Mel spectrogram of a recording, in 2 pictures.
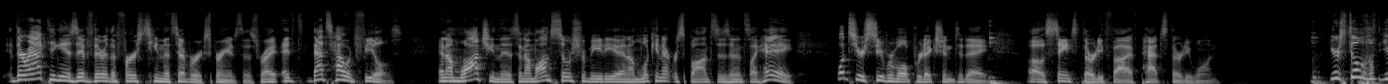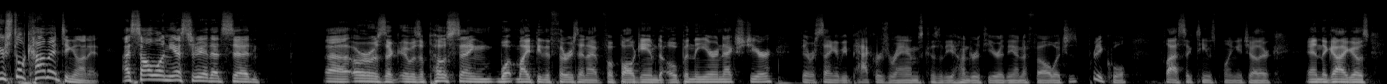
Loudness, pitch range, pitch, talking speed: -30 LUFS, 100-150 Hz, 120 Hz, 240 wpm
